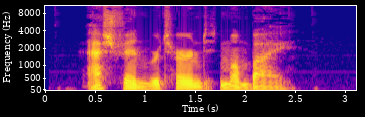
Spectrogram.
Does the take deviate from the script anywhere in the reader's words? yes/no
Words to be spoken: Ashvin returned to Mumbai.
yes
